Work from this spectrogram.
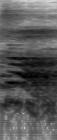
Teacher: চ উচ্চারিত করলে জিহ্বা তালুকে স্পর্শ করে। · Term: তালব্য ব্যঞ্জন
